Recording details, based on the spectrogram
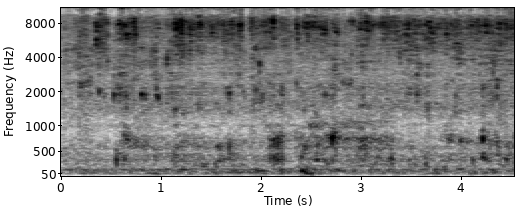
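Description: Water runs from a tap into a bathroom sink and drains away, a steady close splashing and gurgling flow with no voices.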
